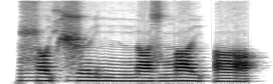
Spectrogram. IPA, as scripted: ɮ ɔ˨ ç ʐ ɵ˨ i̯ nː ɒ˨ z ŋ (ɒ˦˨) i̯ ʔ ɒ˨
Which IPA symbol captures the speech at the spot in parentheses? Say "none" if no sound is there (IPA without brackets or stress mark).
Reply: ɒ˦˨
